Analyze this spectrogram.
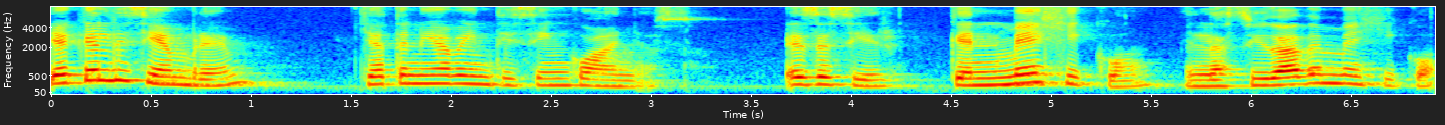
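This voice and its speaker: Very slow pace with ordinary pitch variation. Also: woman. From northern Mexico (Monclova, Coahuila). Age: 20s. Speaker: podcast host, writer and actress. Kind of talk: guided reflection; personal storytelling monologue.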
